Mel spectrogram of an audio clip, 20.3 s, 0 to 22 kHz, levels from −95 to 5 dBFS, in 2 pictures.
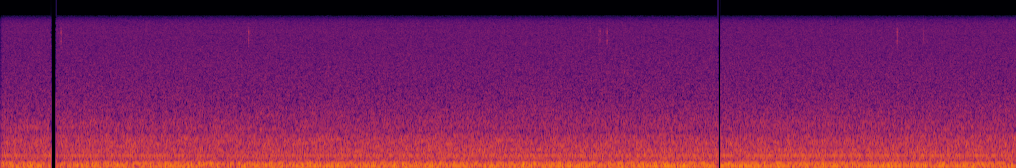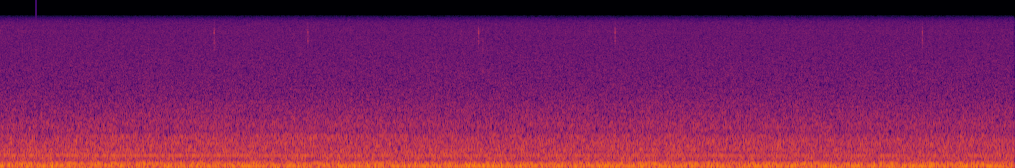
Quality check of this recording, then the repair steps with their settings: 0.51–0.56 gap 52 ms
7.18–7.21 gap 26 ms
10.52 pop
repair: de-click; interpolate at 0.51, 52 ms; interpolate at 7.18, 26 ms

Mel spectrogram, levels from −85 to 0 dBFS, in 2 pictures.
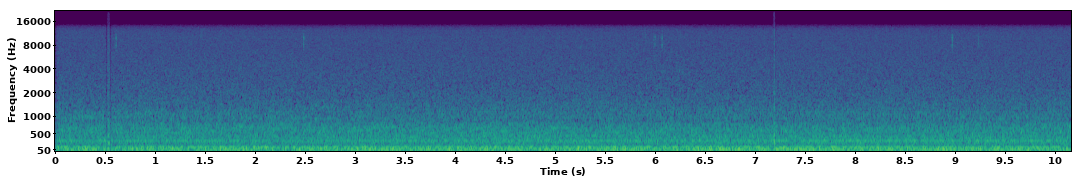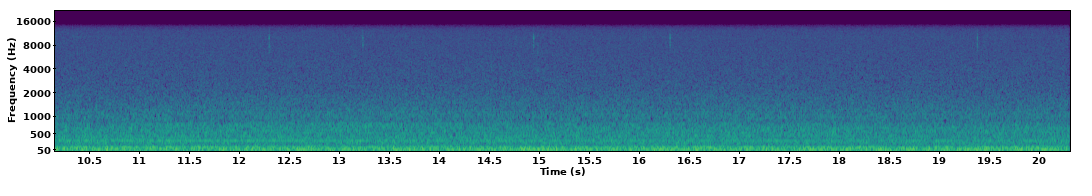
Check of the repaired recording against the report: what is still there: none

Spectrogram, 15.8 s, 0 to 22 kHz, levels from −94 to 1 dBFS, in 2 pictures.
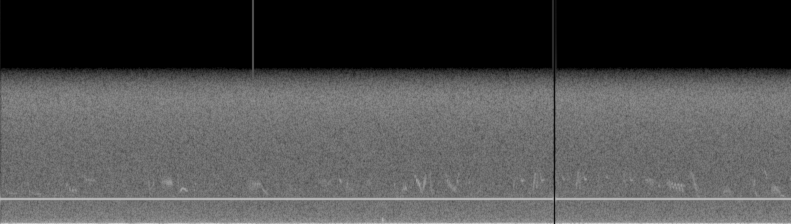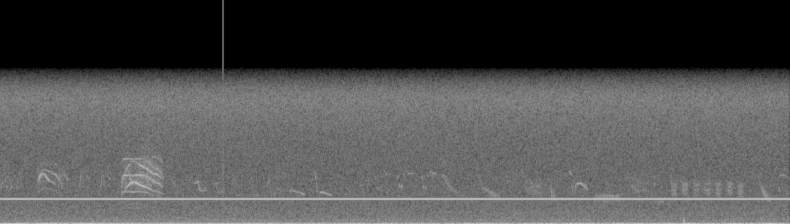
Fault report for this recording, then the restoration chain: tone 2500 Hz -23 dBFS
2.53 pop
5.53–5.56 gap 29 ms
10.14 pop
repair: de-click; notch 2500 Hz, Q 30; interpolate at 5.53, 29 ms

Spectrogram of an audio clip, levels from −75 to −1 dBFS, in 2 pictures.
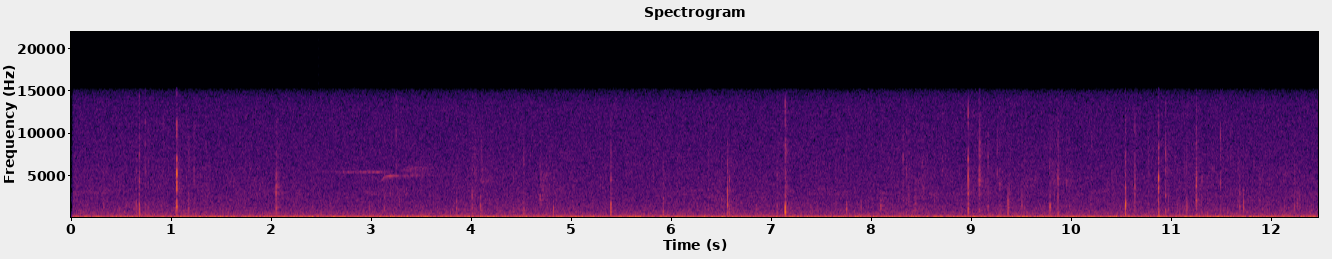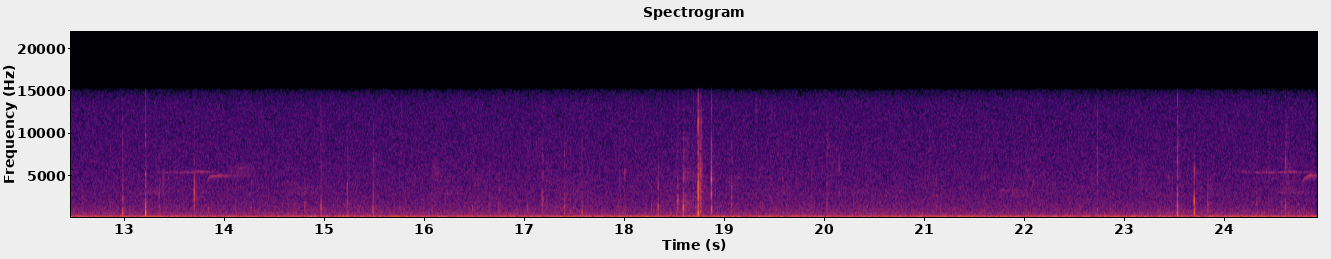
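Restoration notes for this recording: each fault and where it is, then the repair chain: crackle 33/s -38 dBFS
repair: de-click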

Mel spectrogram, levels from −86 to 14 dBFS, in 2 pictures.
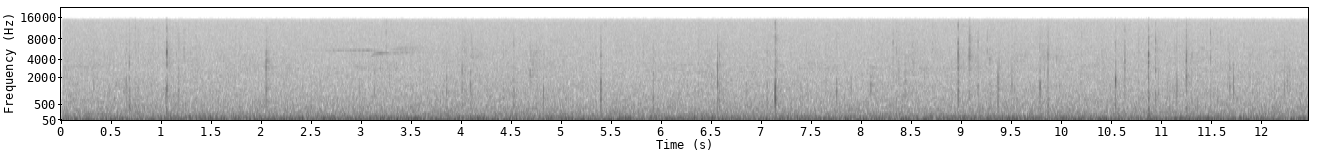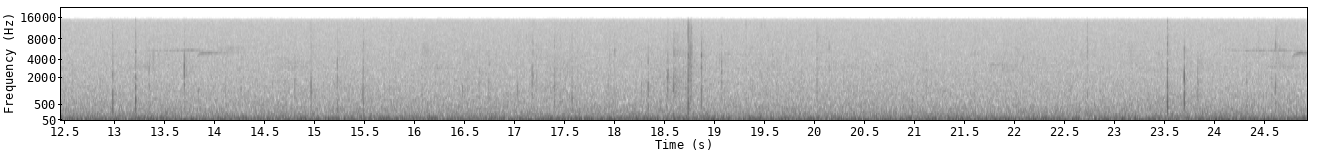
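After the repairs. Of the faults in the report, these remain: none

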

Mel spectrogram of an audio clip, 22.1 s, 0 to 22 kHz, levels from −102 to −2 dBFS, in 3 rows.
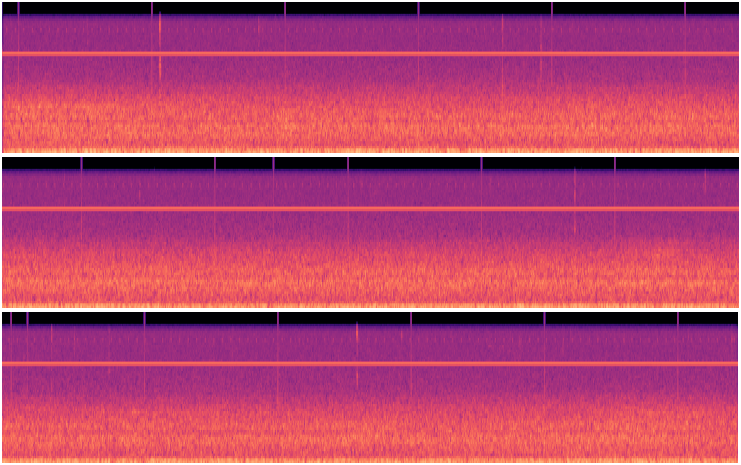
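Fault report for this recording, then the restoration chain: tick 45 rpm
tone 5400 Hz -27 dBFS
10.08 pop
14.99 pop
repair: de-click; notch 5400 Hz, Q 30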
